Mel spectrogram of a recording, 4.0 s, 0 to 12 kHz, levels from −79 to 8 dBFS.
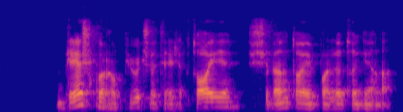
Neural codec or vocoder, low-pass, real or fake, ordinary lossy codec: codec, 16 kHz, 4 kbps, FunCodec, trained on Chinese and English, 50 frames a second; 7.2 kHz; fake; Opus, 32 kbps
